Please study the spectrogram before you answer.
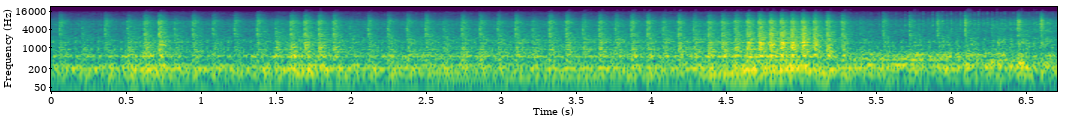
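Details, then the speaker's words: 2008 BMW E65 730d diesel, first start after dead battery: rough idle with uneven sharp knocking about three per second and a stumbling beat; unclear if top or bottom end, seemingly not firing on all cylinders. "yeah that really does not sound the best is it it's hard to tell if it's top end or bottom end but yeah it doesn't seem like it's firing on all cylinders anyway"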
